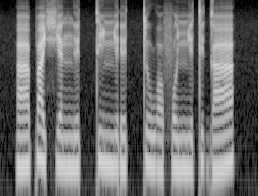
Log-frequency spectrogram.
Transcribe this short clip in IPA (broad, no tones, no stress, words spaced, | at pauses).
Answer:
apa çɛŋɪtːi ɲɪɾɪtːʊ wɔfɔɲɪtɪ ɡa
